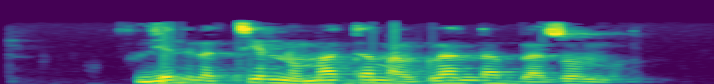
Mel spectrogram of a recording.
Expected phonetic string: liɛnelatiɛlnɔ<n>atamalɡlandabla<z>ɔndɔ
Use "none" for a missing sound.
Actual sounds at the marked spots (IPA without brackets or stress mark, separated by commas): m, z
